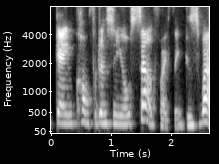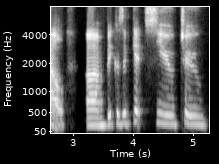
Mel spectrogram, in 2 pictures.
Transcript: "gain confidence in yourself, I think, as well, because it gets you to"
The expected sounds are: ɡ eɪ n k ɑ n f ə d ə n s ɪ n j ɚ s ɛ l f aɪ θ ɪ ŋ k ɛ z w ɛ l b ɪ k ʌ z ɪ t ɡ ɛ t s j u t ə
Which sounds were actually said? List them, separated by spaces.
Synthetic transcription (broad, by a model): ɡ eɪ n k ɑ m f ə d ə n s ɪ n j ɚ s ɛ l f aɪ θ ɪ ŋ k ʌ z w ɛ l b ɪ k ʌ z ɪ t ɡ ɛ t s j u t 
